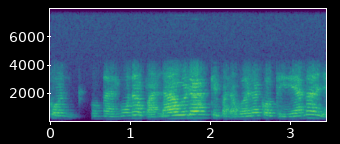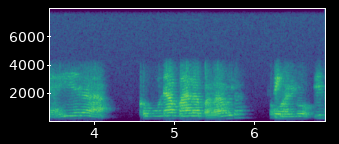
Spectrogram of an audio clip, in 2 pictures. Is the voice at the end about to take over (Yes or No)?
Yes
